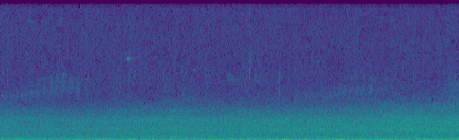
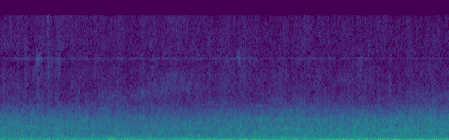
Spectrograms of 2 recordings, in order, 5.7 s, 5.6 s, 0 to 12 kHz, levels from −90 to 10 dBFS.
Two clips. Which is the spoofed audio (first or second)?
second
